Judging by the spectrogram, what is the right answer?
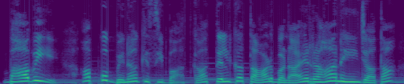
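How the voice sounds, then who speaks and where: Woman doing snooty young cartoon sister-in-law, whiny demanding, high voice. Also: animated, normal speed, mellow.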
